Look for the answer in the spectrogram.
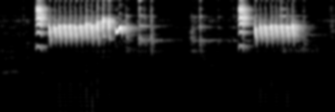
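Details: Caged bar-winged prinia from Tegal, Central Java: two trilled phrases three seconds apart, each a high sharp note then a rapid pulsed buzz ending in a brief whistle.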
